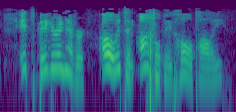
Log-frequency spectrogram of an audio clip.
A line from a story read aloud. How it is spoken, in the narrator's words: he added cheerfully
